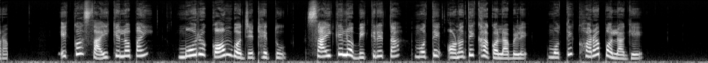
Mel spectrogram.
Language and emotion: Odia, sad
